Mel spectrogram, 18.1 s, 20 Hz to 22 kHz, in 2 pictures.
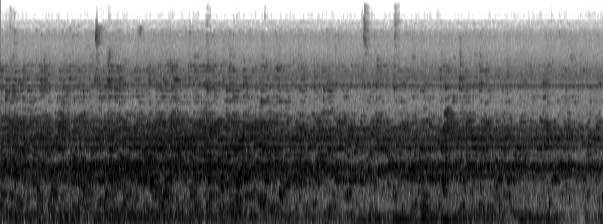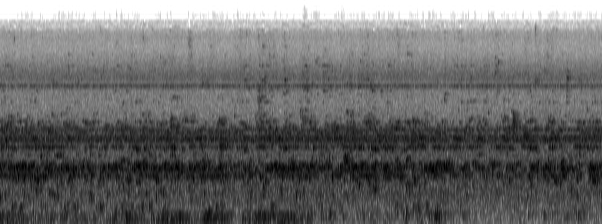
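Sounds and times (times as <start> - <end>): rain falling: 0.0 - 18.0.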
